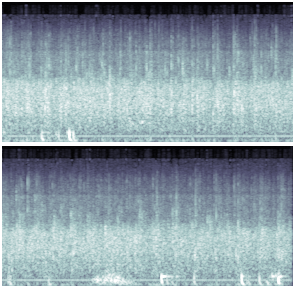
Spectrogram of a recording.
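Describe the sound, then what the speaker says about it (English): Sustained round of audience applause at a school awards breakfast honoring AP scholars, steady broadband clapping throughout with a constant low hum underneath and a few brief thumps. "if we can give everyone just a round of applause"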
